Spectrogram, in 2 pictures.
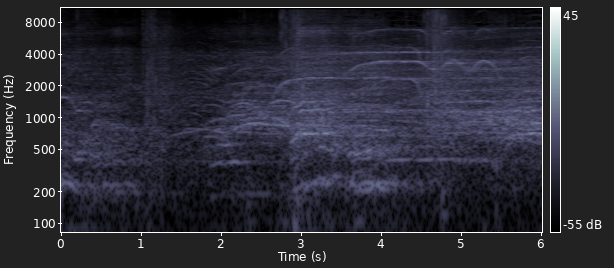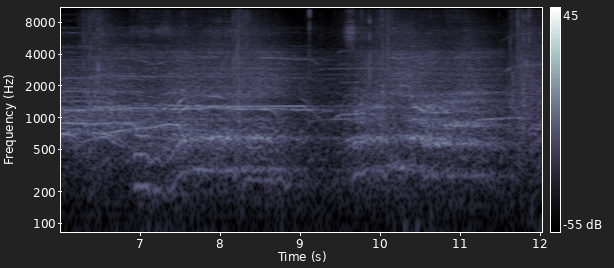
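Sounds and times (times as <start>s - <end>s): audience cheering and whistling: 1.5s - 12.0s.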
